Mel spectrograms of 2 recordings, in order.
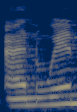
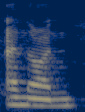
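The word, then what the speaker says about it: Annwn: Welsh otherw world and I said like anwin or something like this which is freaking inconnect incorrect completely it's more like Anon oh well just the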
